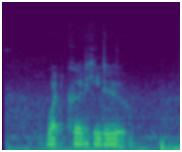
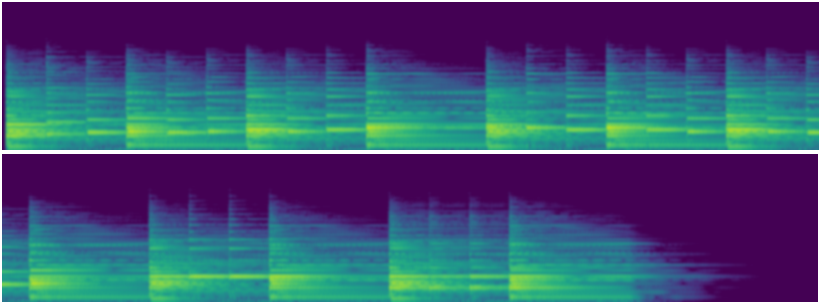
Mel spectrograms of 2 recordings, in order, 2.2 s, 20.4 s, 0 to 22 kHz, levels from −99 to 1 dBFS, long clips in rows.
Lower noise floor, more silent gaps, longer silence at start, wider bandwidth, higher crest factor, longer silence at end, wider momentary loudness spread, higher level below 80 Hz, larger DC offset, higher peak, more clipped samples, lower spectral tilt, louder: second, -51 dBFS vs under -90 dBFS; neither; about the same, 0.05 s vs 0.05 s; about the same, 5.4 kHz vs 5.8 kHz; about the same, 16 dB vs 16 dB; second, 0 s vs 2.25 s; about the same, 15 LU vs 16 LU; about the same, -44 dBFS vs -42 dBFS; neither; second, -16 dBFS vs -2 dBFS; neither; first, -10.5 dB/octave vs -9 dB/octave; second, -31 LUFS vs -19 LUFS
